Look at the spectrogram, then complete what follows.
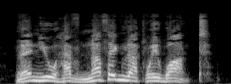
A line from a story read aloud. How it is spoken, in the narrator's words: he shouted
